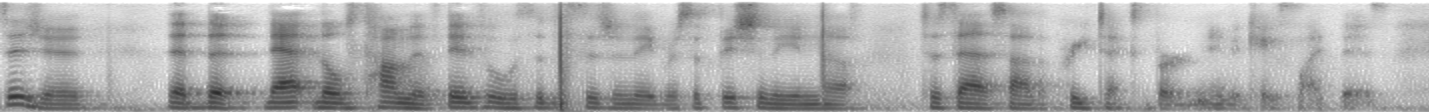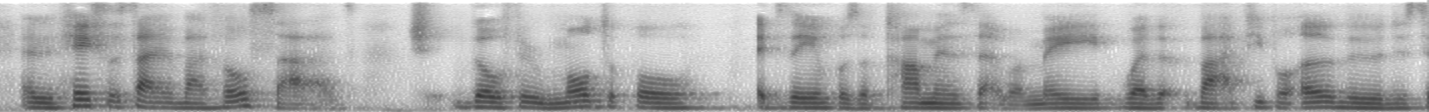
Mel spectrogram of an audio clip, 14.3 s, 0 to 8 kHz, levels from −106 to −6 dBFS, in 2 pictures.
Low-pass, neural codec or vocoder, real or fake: 7.2 kHz; codec, 24 kHz, 0.9 kbps, WavTokenizer, large speech release; fake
